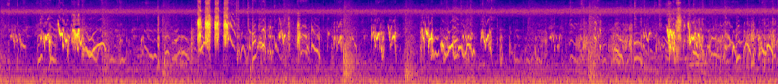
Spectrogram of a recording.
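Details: Two pet budgerigar friends trade lively, rapid chatter. Twittering runs are mixed with clicky buzzes and sharp chirps in irregular bursts throughout.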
